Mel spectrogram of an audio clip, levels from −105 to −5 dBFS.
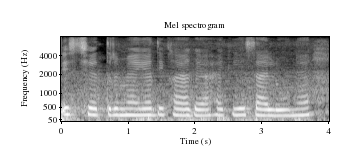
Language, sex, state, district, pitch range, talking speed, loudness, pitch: Hindi, female, Uttar Pradesh, Shamli, 210-225 Hz, 165 wpm, -14 LUFS, 220 Hz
